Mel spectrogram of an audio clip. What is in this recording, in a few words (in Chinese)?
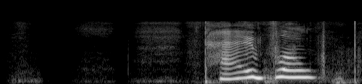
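"tai2feng1", Chinese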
